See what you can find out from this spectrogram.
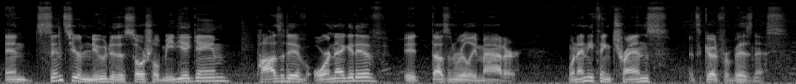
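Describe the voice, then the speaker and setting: An actor playing a self-assured, matter-of-fact champion wrestler in a conversational video game cutscene. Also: male voice, mid-range voice, lively intonation, moderate pace, fairly bright tone, a little hiss or hum, close to an everyday voice. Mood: unbothered, confident. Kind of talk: conversational scripted cutscene acting.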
